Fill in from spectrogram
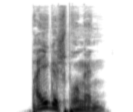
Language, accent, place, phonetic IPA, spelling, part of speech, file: German, Germany, Berlin, [ˈbaɪ̯ɡəˌʃpʁʊŋən], beigesprungen, verb, De-beigesprungen.ogg
- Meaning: past participle of beispringen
